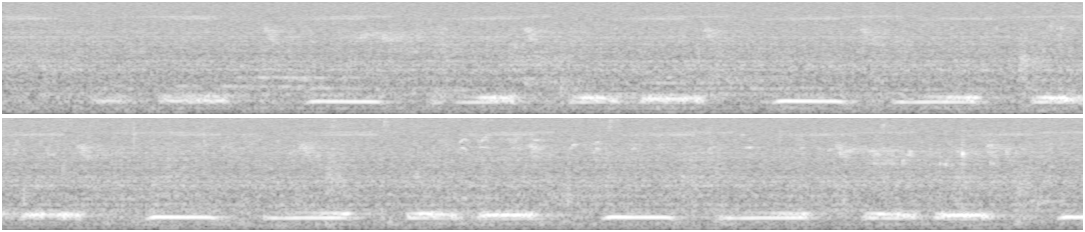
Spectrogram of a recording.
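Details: Oriental turtle dove cooing: low, hollow coo phrases in a steady rhythm, each made of a short note followed by longer, flatter ones, repeated throughout against a faint background hiss.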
